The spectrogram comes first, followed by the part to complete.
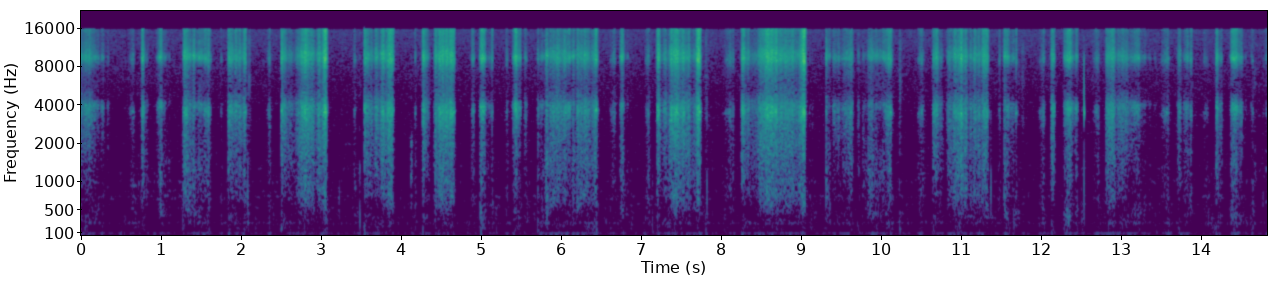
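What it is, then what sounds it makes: Pencil writing on lined paper. A wooden graphite pencil scratches across a lined paper notebook page while writing Korean text. Dense, bright, papery scratching strokes come in quick irregular bursts with short pauses between, over a faint steady low hum.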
